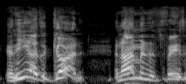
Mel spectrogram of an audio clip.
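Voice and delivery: ordinary talk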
